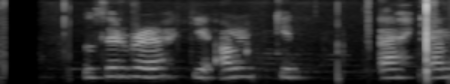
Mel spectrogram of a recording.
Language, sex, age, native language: Icelandic, male, 12, Japanese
